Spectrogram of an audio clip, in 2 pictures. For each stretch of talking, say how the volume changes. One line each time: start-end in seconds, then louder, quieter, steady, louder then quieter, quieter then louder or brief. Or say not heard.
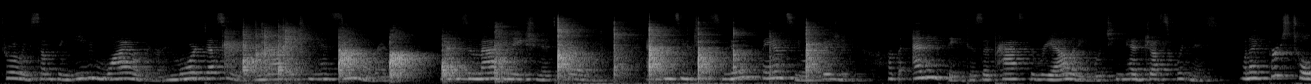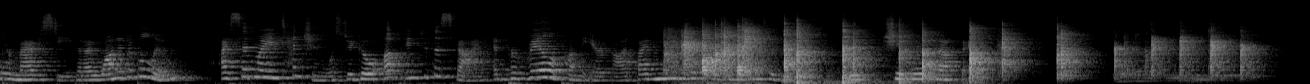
0.0-23.2 steady.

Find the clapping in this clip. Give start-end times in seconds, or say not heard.
2.2-8.2, 19.7-25.6.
